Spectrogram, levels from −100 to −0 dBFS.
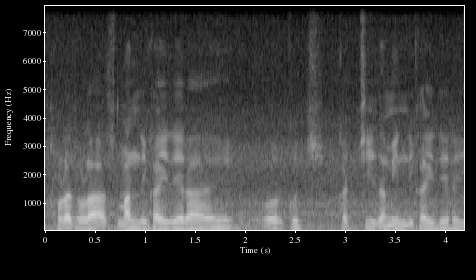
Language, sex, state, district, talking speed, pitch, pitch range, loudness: Hindi, male, Maharashtra, Nagpur, 200 wpm, 115 Hz, 105-115 Hz, -28 LUFS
